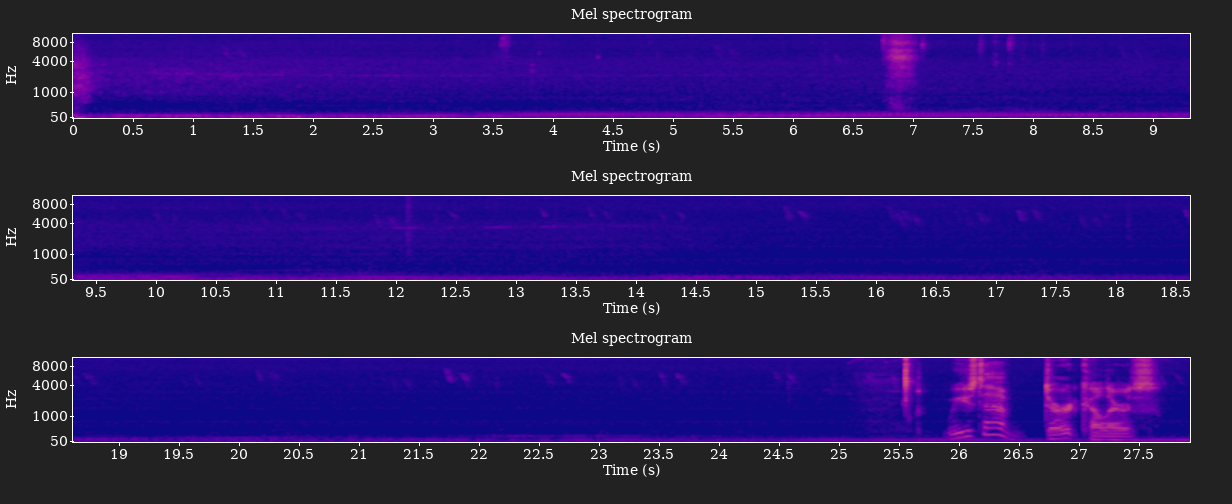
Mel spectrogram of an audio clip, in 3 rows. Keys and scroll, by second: 6.7-8.1 typing.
